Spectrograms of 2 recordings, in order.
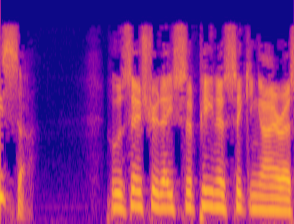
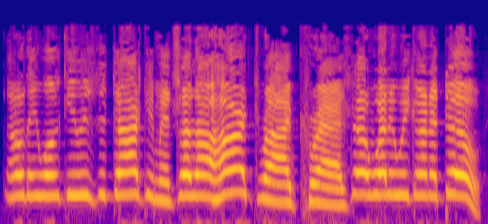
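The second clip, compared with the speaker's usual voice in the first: mock whining; 9 semitones higher than usual. Host mimics helpless committee chairmen, high mock whine. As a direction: whine it like a hammed-up crybaby. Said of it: "whine like a bunch of stuck pigs".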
